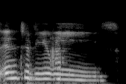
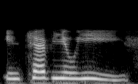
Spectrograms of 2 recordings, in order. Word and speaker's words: interviewees: employee interviewer interviewee and to make it clearer we emphasize the E on the E one so it's interviewees okay interviewees interviewees perfect um last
